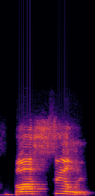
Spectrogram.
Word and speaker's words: basilic: cephalic vein second vein of choice basilic it's pronounced basilic b-a-s-i-l-i-c bang that's the third game of choice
